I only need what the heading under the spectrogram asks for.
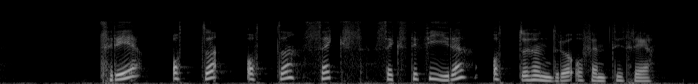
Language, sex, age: Norwegian, female, 25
